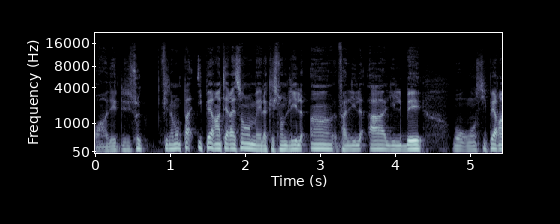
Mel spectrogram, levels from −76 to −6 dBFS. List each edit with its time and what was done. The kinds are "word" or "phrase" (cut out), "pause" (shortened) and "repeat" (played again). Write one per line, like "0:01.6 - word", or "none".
0:02.2 - word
